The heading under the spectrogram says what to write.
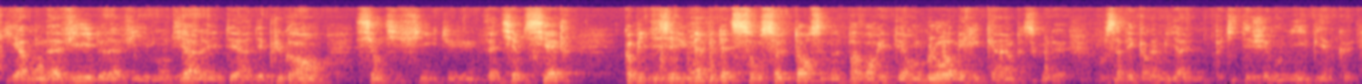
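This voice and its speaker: Over noticeable background noise and audible room echo, a man speaks at a medium pitch and moderate pace with fairly even intonation. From Algeria. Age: 70s. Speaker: physician and prehistory researcher, lecturer. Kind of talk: public lecture. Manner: halting, with frequent hesitations.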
